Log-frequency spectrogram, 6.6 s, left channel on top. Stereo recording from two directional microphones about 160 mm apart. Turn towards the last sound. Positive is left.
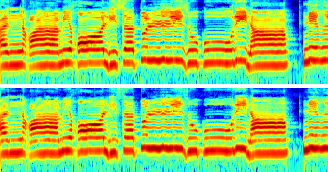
turn(degrees=35)  # may be behind; listen again after turning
